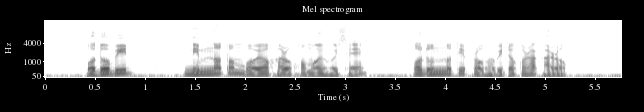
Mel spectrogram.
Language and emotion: Assamese, neutral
